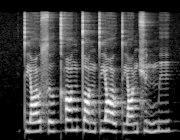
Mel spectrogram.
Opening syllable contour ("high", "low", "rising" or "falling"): rising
